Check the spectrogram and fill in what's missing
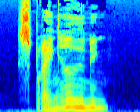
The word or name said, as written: springridning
